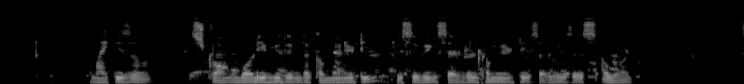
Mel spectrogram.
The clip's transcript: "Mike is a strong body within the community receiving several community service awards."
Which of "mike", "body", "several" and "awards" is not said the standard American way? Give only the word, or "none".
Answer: awards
